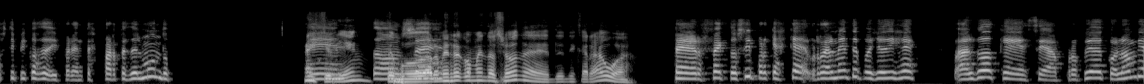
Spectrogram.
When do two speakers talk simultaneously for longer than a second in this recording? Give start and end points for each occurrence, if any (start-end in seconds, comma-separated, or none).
3.0-4.4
